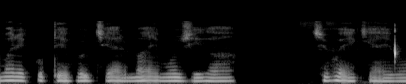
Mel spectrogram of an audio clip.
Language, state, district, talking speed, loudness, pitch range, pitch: Idu Mishmi, Arunachal Pradesh, Lower Dibang Valley, 135 wpm, -27 LUFS, 160-175 Hz, 165 Hz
